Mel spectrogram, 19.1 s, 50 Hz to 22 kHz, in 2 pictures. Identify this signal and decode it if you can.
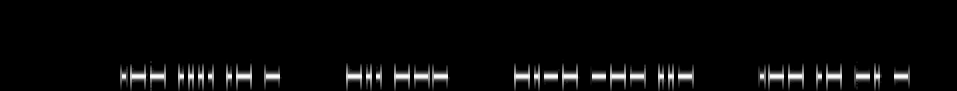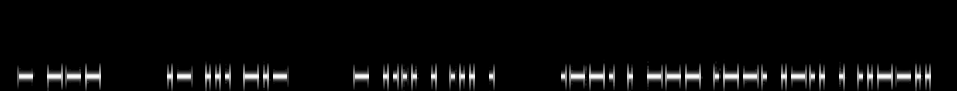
Morse code, heard as a keyed tone, about 25 wpm, 700 Hz. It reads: WHAT DO YOU WANT TO ASK THESE PEOPLE?
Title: 2x Word-Spacing - Sentences from Top 200 Words - 25wpm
